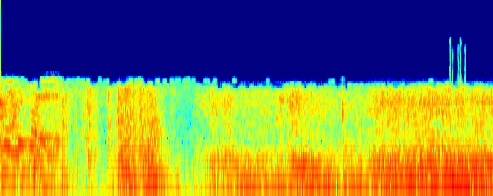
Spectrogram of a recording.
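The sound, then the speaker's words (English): A big truck's engine rumbles steadily, then swells louder with a rising drone as it pulls away, muffled voices briefly heard over it early on. “The truck is big, but that cab is small.”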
